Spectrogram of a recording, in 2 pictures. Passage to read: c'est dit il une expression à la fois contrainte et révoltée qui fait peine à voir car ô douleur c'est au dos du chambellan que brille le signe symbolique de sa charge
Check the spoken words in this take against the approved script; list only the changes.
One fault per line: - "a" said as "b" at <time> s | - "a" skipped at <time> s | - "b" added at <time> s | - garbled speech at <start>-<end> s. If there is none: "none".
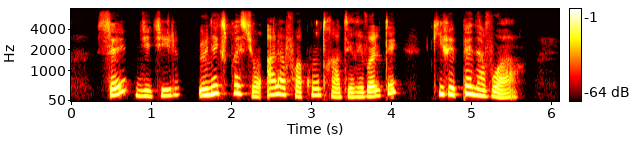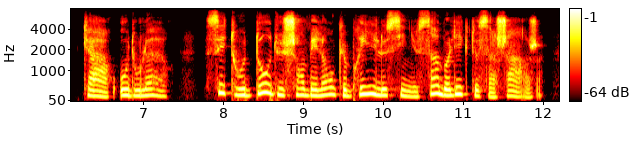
none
